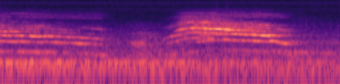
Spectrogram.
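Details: Domestic cats yowling at length, possibly fighting, in a drawn-out exchange said to have lasted about two hours: a long falling wail, a pause, then a louder rising-and-falling harmonic howl.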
